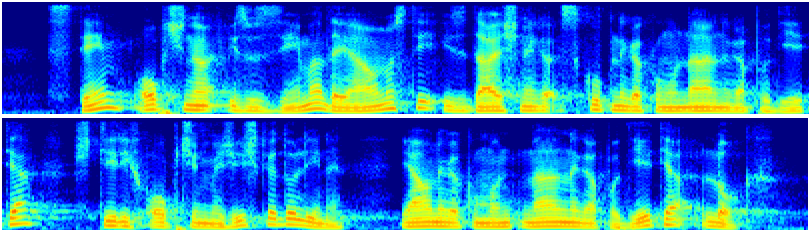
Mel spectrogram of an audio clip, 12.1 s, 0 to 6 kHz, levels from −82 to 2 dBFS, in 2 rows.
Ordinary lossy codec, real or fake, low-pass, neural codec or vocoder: none; fake; 5.4 kHz; autoencoder, 48 kHz, 32 numbers a frame, DAC-VAE, trained on Japanese speech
